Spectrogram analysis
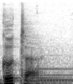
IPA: gʊtə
